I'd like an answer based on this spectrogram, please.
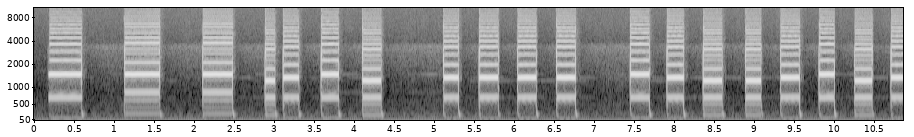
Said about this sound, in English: Yeah, your timing's way off. My timing is way off, yes. Well, I never was musically inclined. But anyway, that just goes to show what kind of fun you can have with a touch-tone phone.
